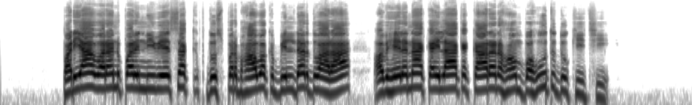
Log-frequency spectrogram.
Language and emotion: Maithili, disgusted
